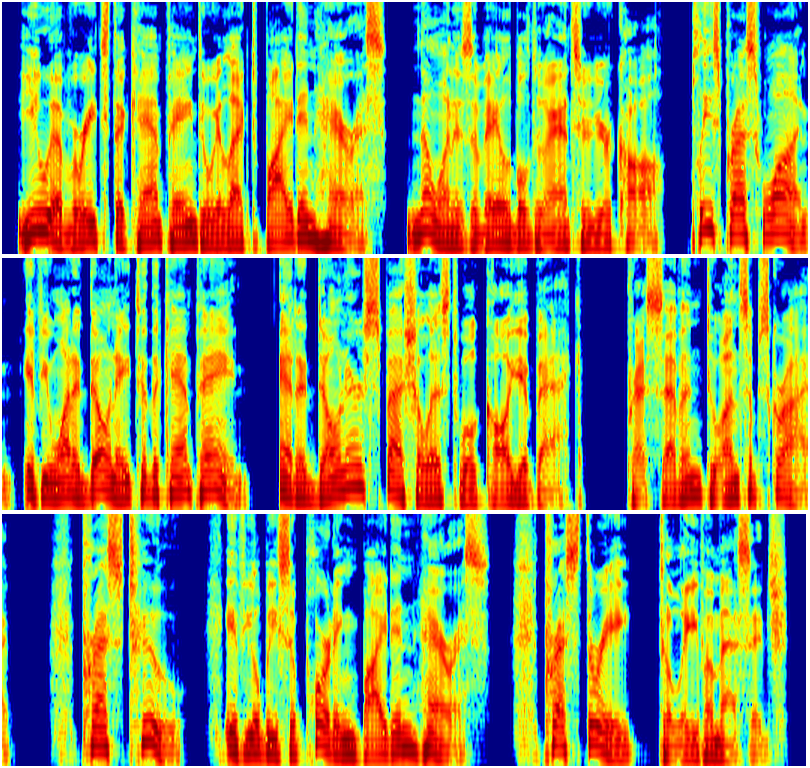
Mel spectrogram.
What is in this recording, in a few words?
On-Hold; BIDEN-HARRIS 2020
